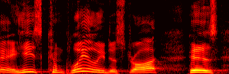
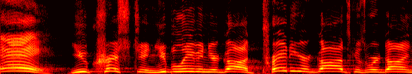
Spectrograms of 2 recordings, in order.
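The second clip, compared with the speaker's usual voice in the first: urgent put-on yell, only slightly raised; 3 semitones higher than usual. Retelling a starving ship captain calling for prayer: imitating a yell. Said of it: "yells out and says".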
